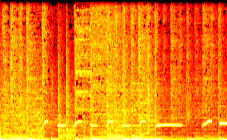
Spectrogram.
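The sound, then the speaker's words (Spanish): Someone whistles a bright, sliding melody, phrases rising with little upward swoops, over a thumping backing track with a steady beat. No voices. “Que sí, que te la silbas igual que yo. Y entre silbido y silbido”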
